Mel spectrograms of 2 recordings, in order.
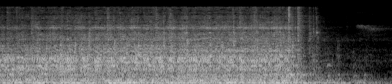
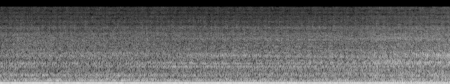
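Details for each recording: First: Massey Ferguson 550 diesel tractor, first start attempt since 2019, injectors cracked to bleed lines: steady starter churning for three seconds that never catches; no start from air in the fuel lines. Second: Massey Ferguson 550 diesel tractor idling after its first start since 2019, following a shot of ether at the air cleaner: steady, even low rumble with no misses or knocks; normal healthy idle.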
